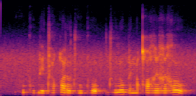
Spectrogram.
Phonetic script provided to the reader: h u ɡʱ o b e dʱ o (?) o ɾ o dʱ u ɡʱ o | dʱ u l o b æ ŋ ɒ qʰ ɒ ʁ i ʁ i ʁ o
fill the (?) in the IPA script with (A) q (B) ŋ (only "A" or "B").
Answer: A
